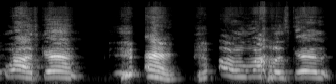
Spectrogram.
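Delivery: loud cackling through words; can barely talk for laughing; laughing hard. Real, not acted. Cracking up hard.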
